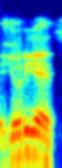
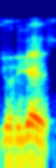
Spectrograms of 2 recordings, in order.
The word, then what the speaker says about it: urease: Always ASC है ना, उसको आप एज प्रोनाउंस करेंगे, यूरिएज. All enzymes will have as. ठीक है. तो उसको आप कैसे प्रोनाउंस करेंगे? एज. तो इसलिए यूरिया को तोड़ेगा कौन? यूरिएज.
